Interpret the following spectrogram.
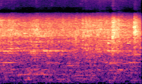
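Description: Loud, steady crowd noise: many voices blending into one even hubbub, with no single word standing out.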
